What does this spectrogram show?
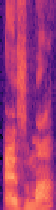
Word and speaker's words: asthma: video में आगे हम इंस्टेड ऑफ एजमा क्योंकि कई लोग शायद ना समझ जाए इसको हम अस्थमा ही प्रोनाउंस करेंगे ठीक है तो ये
